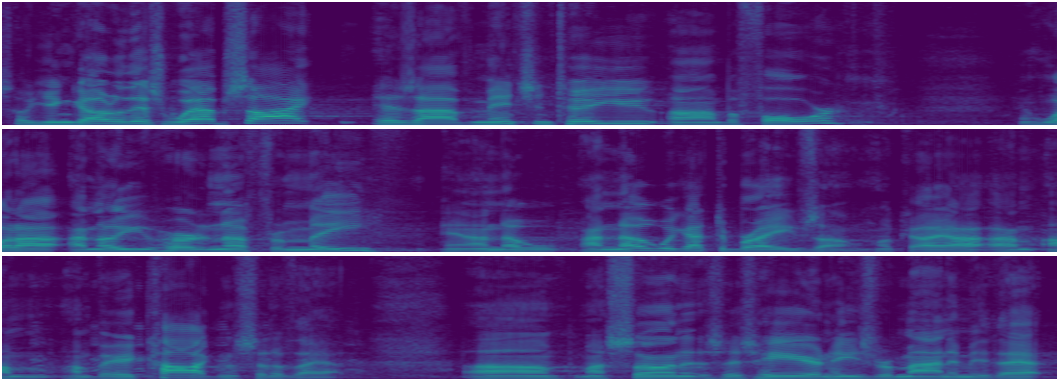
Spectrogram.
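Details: Adult male speaker; Typical speech.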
